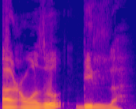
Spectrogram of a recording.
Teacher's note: lafaz Allah dibaca tipis bunyi A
